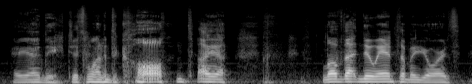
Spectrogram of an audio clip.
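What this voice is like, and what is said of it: Impression of Power. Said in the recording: “That's my impression of power.”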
